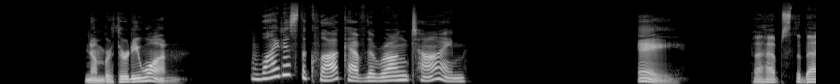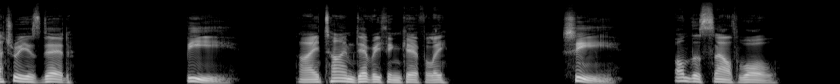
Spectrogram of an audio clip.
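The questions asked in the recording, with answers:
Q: Why does the clock have the wrong time?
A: A: Perhaps the battery is dead.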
